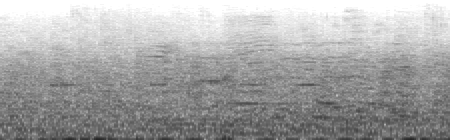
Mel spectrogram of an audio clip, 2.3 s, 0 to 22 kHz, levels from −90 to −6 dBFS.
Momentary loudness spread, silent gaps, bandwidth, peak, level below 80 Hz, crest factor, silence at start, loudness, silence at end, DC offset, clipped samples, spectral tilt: 3 LU; none; 17 kHz; -16 dBFS; -44 dBFS; 12 dB; 0 s; -31 LUFS; 0 s; 1%; under 0.1%; -5 dB/octave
